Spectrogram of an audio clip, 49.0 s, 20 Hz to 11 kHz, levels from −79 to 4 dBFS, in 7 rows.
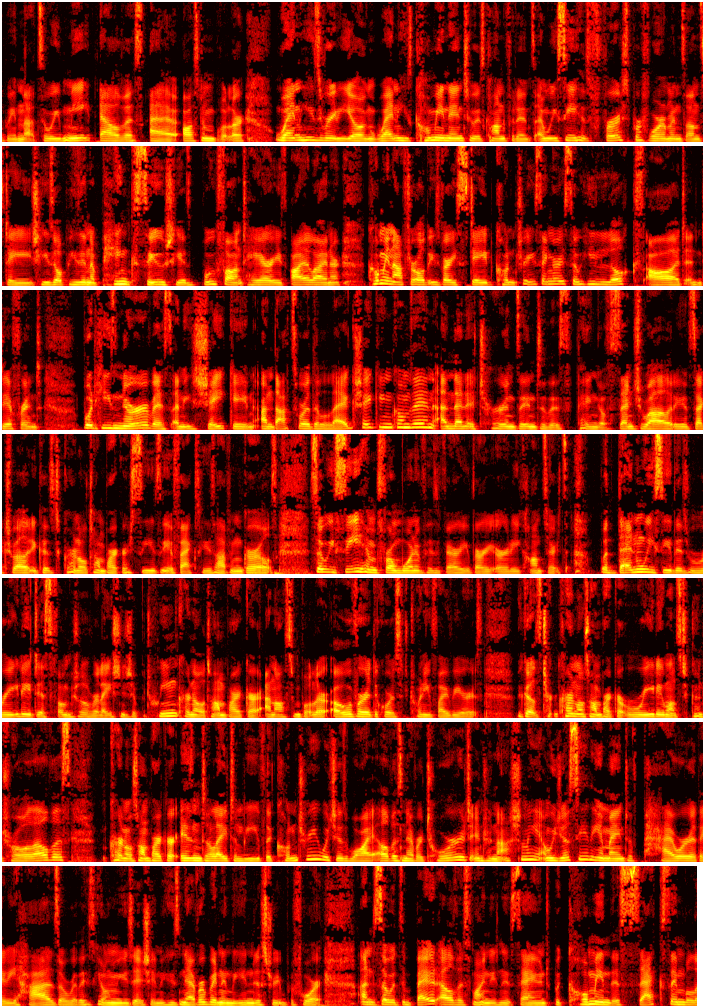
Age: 20-39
